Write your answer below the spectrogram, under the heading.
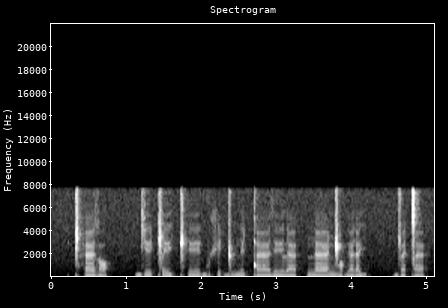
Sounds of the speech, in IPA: ǁʰæː˦zɒ˨ | d͡ʑeː˦ǁeː˦jǁʰeː˨˦ ɡu˨ʃe˦˨ɡ͡ǁu˨ne˦ ǃæː˨zeː˦læ˦ | næː˦ ŋ͡ǁɒ˨ɡæ˨˦ɾæ˨j | ɖ͡ʐæ˨ǀæ˨

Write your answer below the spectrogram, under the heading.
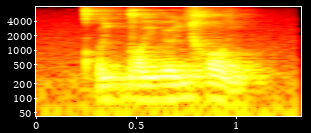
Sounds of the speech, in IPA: kʼɒʎɡɒi̯lʲɒʎxɔi̯

